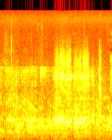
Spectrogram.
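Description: Men's voices raised in an argument, loudest in the second half, with a steady high tone under the first second.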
